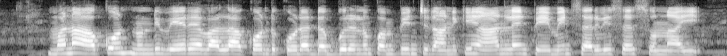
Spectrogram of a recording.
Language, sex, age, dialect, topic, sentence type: Telugu, female, 25-30, Southern, banking, statement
